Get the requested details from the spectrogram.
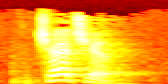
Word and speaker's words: Churchill: Churchill? That's how you say it. All together like that.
